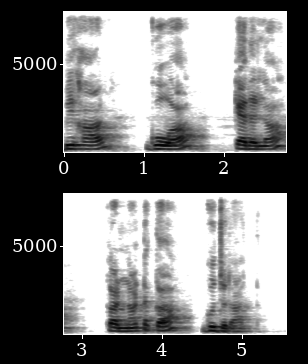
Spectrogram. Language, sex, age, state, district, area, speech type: Sindhi, female, 45-60, Maharashtra, Mumbai Suburban, urban, spontaneous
